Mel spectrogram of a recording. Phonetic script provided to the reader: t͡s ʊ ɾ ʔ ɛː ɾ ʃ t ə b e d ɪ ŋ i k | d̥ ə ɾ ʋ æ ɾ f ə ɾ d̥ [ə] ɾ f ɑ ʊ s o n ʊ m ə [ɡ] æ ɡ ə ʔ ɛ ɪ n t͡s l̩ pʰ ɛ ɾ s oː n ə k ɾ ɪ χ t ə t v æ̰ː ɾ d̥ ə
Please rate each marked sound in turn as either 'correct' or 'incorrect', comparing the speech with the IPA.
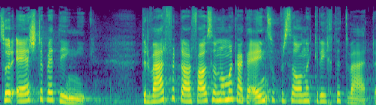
incorrect, correct

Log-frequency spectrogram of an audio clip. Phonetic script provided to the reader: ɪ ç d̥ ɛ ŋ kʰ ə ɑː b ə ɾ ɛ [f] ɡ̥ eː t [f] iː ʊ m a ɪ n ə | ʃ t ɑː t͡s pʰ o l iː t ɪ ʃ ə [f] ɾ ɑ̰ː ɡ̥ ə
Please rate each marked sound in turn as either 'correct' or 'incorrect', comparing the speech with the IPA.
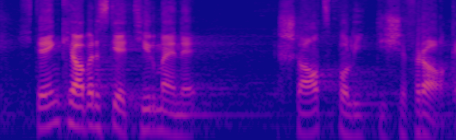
incorrect, incorrect, correct

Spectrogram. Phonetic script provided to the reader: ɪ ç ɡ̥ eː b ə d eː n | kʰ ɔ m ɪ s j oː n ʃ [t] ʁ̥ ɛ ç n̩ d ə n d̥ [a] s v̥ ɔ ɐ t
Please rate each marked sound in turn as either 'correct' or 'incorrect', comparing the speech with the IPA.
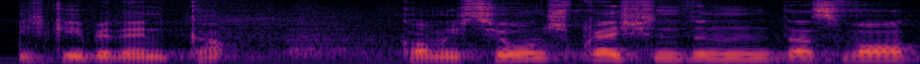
incorrect, correct

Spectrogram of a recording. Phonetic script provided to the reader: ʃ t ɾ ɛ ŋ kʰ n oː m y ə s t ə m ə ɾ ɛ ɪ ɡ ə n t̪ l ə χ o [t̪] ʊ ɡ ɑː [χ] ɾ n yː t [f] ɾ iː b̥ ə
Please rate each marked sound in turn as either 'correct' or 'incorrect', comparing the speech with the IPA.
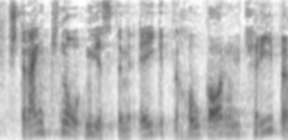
incorrect, incorrect, incorrect

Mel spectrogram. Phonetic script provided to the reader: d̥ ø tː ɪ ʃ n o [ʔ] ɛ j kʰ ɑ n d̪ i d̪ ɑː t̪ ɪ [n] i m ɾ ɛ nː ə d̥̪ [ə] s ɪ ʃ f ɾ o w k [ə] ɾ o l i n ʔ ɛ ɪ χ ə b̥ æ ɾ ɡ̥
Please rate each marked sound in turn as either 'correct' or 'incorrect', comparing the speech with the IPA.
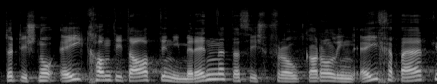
correct, correct, incorrect, incorrect

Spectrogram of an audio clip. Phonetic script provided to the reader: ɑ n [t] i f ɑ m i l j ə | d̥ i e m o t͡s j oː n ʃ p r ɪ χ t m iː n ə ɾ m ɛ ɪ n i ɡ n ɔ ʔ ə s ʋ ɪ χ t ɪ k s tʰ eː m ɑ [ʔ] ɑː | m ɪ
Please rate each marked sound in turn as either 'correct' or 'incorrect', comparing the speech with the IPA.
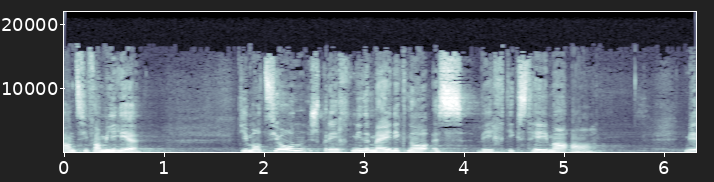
incorrect, correct

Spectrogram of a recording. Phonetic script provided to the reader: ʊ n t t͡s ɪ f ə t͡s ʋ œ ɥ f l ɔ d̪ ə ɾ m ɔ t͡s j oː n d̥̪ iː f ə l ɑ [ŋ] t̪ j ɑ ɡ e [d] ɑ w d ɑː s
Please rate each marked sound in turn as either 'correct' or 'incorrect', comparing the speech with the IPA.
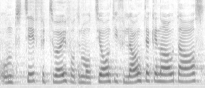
correct, incorrect

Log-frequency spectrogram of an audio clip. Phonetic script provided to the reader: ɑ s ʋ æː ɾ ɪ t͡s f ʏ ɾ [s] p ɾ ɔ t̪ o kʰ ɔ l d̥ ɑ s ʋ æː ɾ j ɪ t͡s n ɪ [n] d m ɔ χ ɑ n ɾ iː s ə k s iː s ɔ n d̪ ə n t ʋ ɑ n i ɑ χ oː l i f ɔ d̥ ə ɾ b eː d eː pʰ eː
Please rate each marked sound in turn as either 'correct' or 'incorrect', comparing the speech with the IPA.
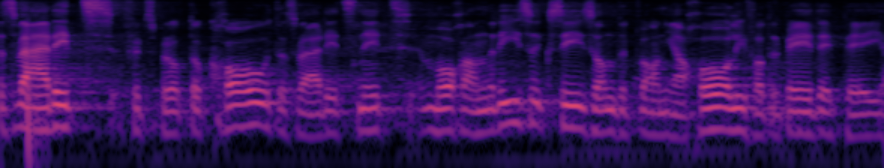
correct, incorrect

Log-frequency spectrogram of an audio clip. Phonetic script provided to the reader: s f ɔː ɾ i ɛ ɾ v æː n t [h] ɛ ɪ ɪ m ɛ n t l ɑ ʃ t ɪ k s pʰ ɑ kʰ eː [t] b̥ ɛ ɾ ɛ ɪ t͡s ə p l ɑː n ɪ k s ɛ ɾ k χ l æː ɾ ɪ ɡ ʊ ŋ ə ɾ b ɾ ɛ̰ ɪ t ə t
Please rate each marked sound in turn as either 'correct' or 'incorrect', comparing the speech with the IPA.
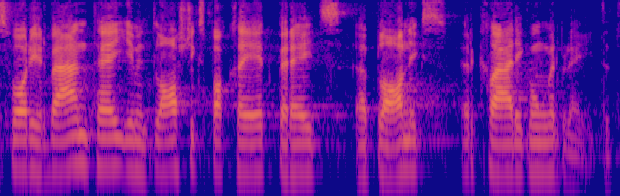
correct, correct

